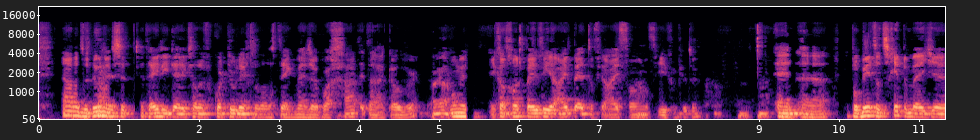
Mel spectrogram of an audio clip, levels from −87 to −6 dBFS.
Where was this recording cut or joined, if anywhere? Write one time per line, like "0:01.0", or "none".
0:01.2
0:05.3
0:10.0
